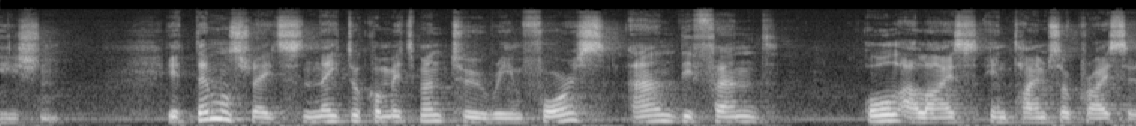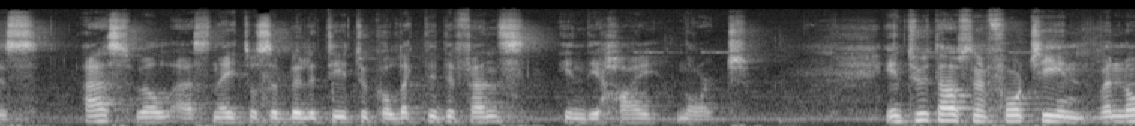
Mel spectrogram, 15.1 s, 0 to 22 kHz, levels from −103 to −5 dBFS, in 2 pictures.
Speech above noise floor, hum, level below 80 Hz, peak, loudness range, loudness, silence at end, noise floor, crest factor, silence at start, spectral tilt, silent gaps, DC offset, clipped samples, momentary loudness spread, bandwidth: 27 dB; none; -64 dBFS; -8 dBFS; 4 LU; -26 LUFS; 0 s; -53 dBFS; 18 dB; 0 s; -3 dB/octave; none; under 0.1%; under 0.1%; 11 LU; 16 kHz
